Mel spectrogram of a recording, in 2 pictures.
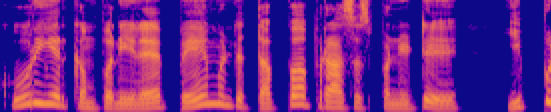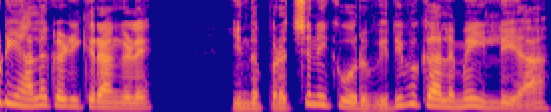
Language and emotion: Tamil, sad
